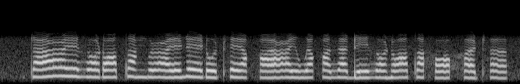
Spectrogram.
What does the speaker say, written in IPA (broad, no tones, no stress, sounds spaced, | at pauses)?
ʈ a ʕ ɛː z ɔ ɽ ɔ tˤ e ŋ u ʕ ɛ ɳ ɛː ɽ o ʈʰ ɛː q a ʕ e w ɘ q ɐ z a ɖ e z ɔ ɳ ɔː tˤ ɨ h ɔ χ ɐ ʈʰ ɐ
